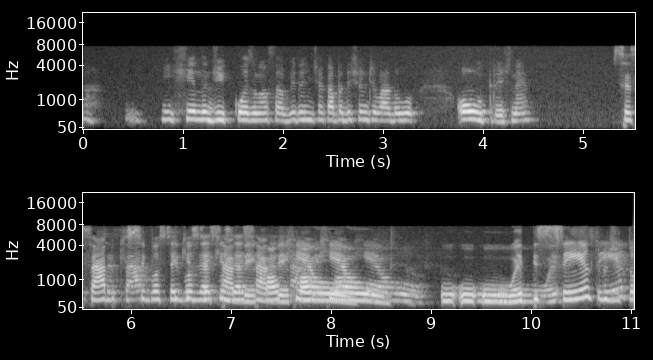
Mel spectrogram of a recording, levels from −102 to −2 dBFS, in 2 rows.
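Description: From the very start, every phrase has a trailing shadow about a third of a second behind it, sitting about 7 dB down and sounding thinner. That's echo with no canceller: the far end's loudspeaker feeds the microphone and the round trip sends it straight back.

Between 6.45 and 8.61 s a second, harder copy joins in, also roughly a third of a second late but about as loud as the original, dry and full-band within the 8 kHz call bandwidth. It cuts in and out abruptly, which points to a doubled audio track, likely a second capture path mixed in out of step.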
